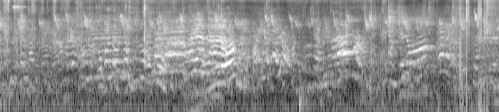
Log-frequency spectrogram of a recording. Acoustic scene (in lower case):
park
